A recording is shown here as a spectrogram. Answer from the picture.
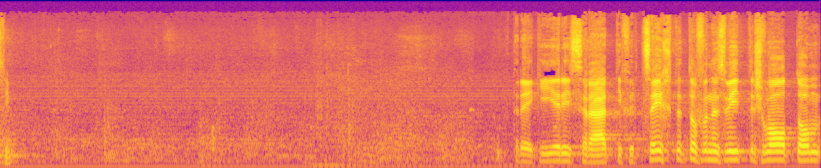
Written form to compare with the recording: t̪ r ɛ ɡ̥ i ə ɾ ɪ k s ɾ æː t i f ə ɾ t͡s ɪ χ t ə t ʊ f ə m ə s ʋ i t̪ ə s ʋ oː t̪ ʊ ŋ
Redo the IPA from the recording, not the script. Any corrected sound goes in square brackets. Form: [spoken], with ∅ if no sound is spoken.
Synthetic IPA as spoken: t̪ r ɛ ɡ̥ i ə ɾ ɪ k s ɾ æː t i f ə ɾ t͡s ɪ χ t ə t ʊ f ə [n] ə s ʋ i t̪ ə [ʃ] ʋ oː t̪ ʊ [m]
